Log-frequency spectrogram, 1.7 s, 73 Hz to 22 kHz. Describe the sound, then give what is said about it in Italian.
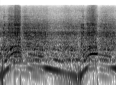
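A powerful V8 sports car engine revs hard twice, its deep growl rising and falling in pitch with each throttle blip, loud with no talking. “Ora, provate a immaginare una Ferrari o una Lamborghini senza il sound di un bel V8,”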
